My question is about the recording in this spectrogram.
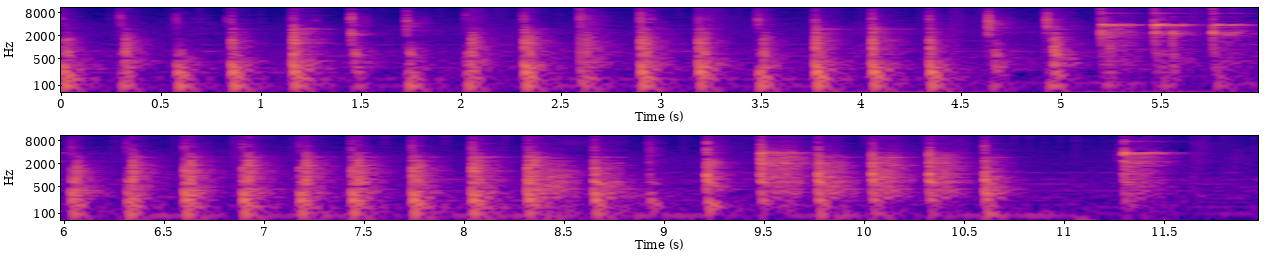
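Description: Stone pestle pounding green chillies, coriander and mint in a stone mortar, about three even knocks a second, stopping shortly before the end.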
